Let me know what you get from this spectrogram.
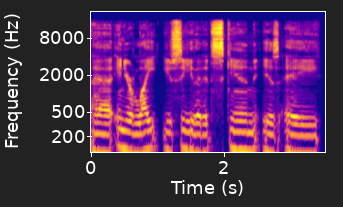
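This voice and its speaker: Slow, gravelly man narrating a game. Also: mid-range voice, little pitch movement, a little mellow. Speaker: game master. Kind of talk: narrating a tabletop role-playing game.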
